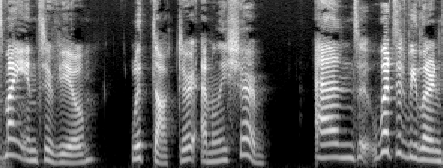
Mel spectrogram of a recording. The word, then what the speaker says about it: Scherb: Emily Scherb, I should say. And great pronunciation of my last name.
